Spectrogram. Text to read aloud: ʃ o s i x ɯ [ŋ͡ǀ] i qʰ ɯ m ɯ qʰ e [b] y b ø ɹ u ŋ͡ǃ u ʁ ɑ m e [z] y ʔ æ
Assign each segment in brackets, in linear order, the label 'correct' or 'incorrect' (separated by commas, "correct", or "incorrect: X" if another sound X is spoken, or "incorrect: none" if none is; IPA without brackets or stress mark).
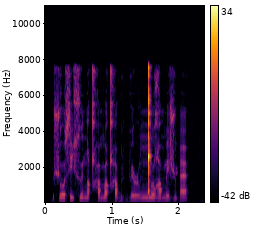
incorrect: n, correct, incorrect: ʒ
